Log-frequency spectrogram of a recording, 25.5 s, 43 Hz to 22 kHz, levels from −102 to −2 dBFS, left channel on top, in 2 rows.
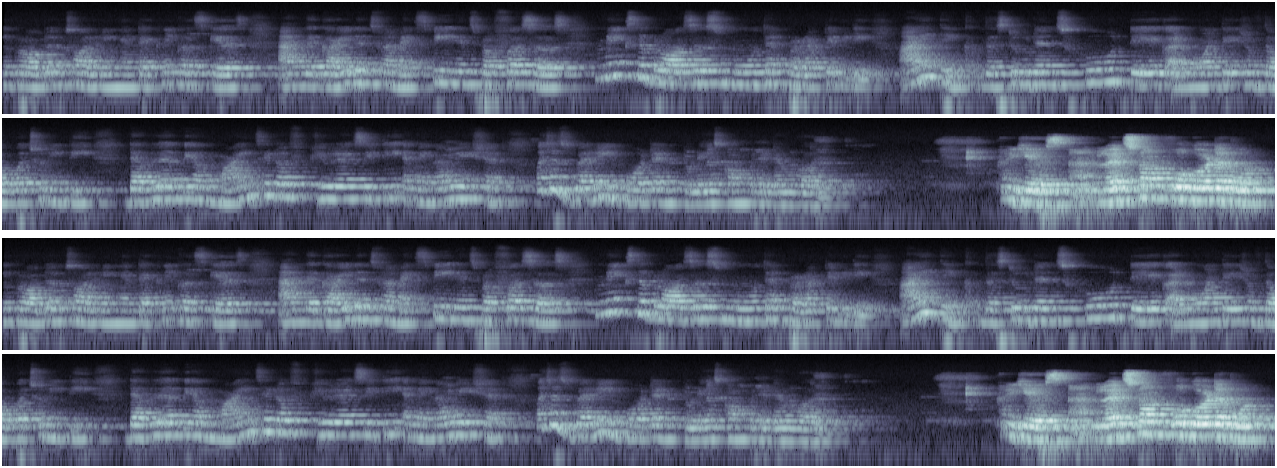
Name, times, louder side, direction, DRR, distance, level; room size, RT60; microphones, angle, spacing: voice 1, 0.0-21.0, equal, 10° left, -6 dB, 0.4 m, -34 dB
voice 2, 22.7-25.2, right 1 dB, 60° right, -9 dB, 0.9 m, -19 dB
2.6 x 2.3 x 2.9 m, 1.2 s
head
